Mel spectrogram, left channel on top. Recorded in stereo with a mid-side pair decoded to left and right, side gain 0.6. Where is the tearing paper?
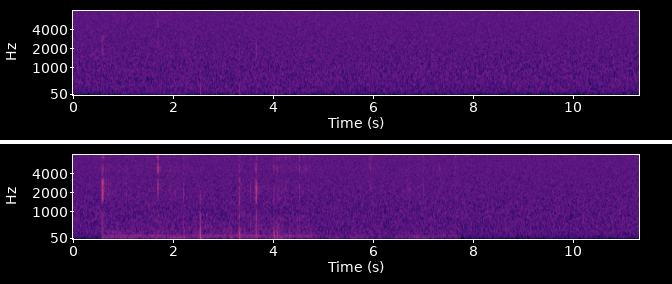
60° right.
